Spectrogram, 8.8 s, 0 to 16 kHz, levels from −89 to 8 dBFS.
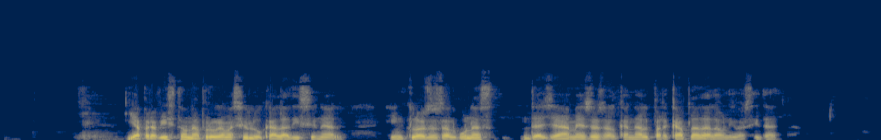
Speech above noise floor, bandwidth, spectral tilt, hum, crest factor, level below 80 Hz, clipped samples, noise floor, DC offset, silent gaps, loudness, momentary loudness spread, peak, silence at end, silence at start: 30 dB; 6.4 kHz; -8 dB/octave; none; 18 dB; -58 dBFS; under 0.1%; -46 dBFS; under 0.1%; none; -17 LUFS; 13 LU; 0 dBFS; 1.05 s; 1.25 s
